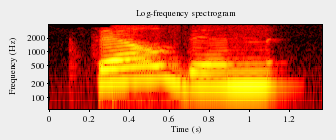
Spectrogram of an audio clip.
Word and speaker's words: Feldenkrais: He's also an expert in stage combat and, now I'm going to say this and I'm going to kill it, but I'm going to try to say it right. Feldenkrais movement. Now, that's it. You got it, girl.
